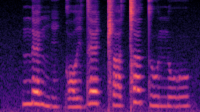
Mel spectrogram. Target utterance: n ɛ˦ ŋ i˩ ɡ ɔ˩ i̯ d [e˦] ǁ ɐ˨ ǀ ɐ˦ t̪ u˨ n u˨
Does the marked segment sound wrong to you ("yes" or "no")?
yes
